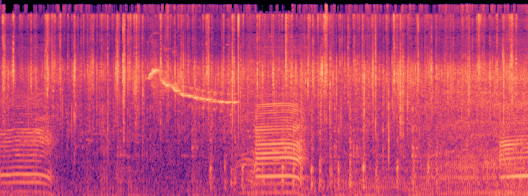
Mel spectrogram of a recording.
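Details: Cows living locally, wandering along a road, give short moos: a brief low moo, a longer steady one midway and another beginning at the end, with a thin falling bird whistle and background hiss between them.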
